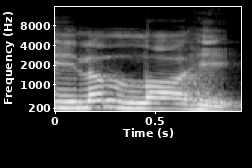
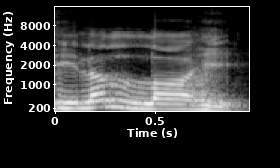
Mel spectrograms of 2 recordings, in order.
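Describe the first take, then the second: Both takes have the same delivery.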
